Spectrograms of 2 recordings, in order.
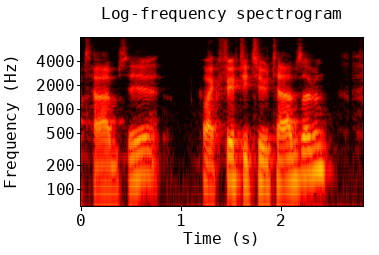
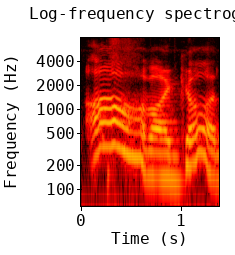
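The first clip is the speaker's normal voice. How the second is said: slow disbelief; 10 semitones higher, 3 dB louder, much slower than usual. Retold or imitated. Recalling gross scene.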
